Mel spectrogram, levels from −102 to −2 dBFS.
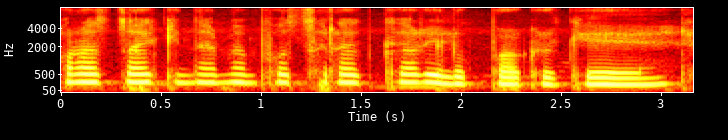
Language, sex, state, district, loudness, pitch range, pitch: Hindi, female, Arunachal Pradesh, Papum Pare, -16 LUFS, 200-245 Hz, 240 Hz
